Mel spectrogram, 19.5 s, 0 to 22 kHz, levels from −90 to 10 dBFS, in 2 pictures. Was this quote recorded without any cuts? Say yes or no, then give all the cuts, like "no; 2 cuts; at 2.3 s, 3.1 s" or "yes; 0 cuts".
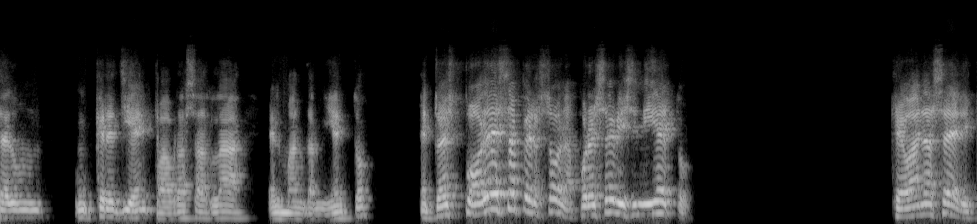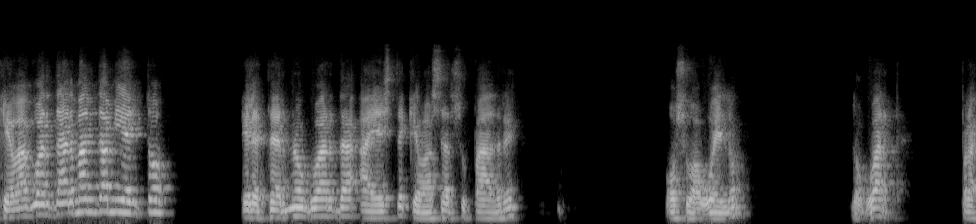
no; 1 cut; at 1.6 s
